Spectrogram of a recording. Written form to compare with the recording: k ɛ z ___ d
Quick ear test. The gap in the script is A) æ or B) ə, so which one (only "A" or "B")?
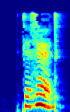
A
